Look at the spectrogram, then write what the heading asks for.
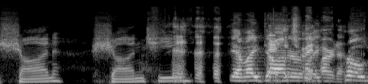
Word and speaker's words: Shang-Chi: go with would be Shang-Chi, because I think it's a fun film, and I watched it with the whole family, and everybody enjoyed it. I believe his name is Sean Chi.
